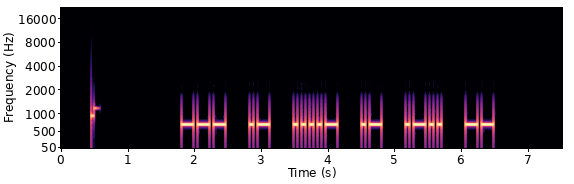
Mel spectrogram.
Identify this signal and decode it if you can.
Morse code, heard as a keyed tone, about 20 wpm, spaced as for 15 wpm, 700 Hz. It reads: OA4ALM
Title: 173 Lesson 28g - Number 9 - Call Signs 20wpm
